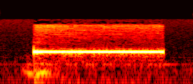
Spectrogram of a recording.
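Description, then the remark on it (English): A fax machine tone comes over a phone line: one steady, unbroken mid-pitched electronic tone with a hissy edge, lasting about two seconds, starting and stopping abruptly with no talking. “That's the fax what machine.”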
